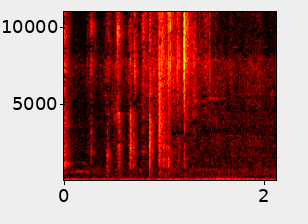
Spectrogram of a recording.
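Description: Quick run of light clicks and rustling as an embellished dupatta is gathered up off a table. The clicks thin out after about a second, over a low steady hum.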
